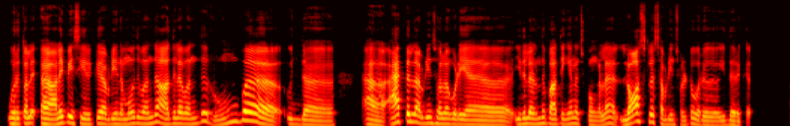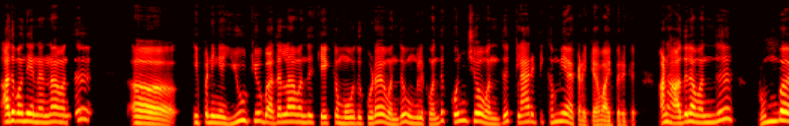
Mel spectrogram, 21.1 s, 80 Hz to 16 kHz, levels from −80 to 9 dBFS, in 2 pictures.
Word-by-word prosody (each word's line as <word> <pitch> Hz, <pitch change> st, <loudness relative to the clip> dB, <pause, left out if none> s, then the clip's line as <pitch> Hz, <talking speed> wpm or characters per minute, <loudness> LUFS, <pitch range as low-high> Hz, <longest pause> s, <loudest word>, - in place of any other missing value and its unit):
ஒரு 160 Hz, 0 st, +2 dB
தொலை 165 Hz, -, +2 dB
அ -, -, +6 dB
அலைபேசி 175 Hz, +1 st, +1 dB
இருக்கு. 145 Hz, +3 st, -4 dB
அப்பிடினம்போது 150 Hz, +2 st, -2 dB
வந்து, 170 Hz, +7 st, -2 dB
அதில 160 Hz, +2 st, 0 dB
வந்து 160 Hz, +9 st, -5 dB, 0.2 s
ரொம்ப 195 Hz, -, -6 dB, 0.7 s
இந்த 145 Hz, -1 st, -6 dB, 0.9 s
அ -, -, +4 dB, 0.4 s
Apple 210 Hz, +1 st, +3 dB
அப்பிடின்னு 170 Hz, -1 st, -2 dB
சொல்லக்கூடிய 145 Hz, -3 st, 0 dB, 0.7 s
இதில 155 Hz, +1 st, +1 dB
இருந்து 160 Hz, +3 st, -4 dB
பார்த்தீங்கன்னு 150 Hz, +2 st, -2 dB
வச்சிக்கோங்களேன், 140 Hz, +3 st, -4 dB, 0.2 s
லாஸ்லெஸ் 220 Hz, -4 st, +2 dB
அப்பிடின்னு 135 Hz, -1 st, -6 dB
சொல்ட்டு 135 Hz, +5 st, -5 dB
ஒரு 125 Hz, -, -4 dB, 0.2 s
இது 125 Hz, 0 st, -6 dB
இருக்கு. 485 Hz, -, -9 dB, 0.6 s
அதுக்கு 235 Hz, +2 st, +6 dB
வந்து 230 Hz, 0 st, +5 dB
என்னன்னா 200 Hz, +1 st, +1 dB
வந்து, 195 Hz, +7 st, -5 dB, 0.8 s
ஆ -, -, +5 dB, 0.8 s
இப்ப 190 Hz, -, -1 dB
நீங்க 185 Hz, -2 st, +2 dB, 0.2 s
YouTube 235 Hz, -1 st, -2 dB
அதெல்லாம் 210 Hz, +3 st, +1 dB
வந்து 195 Hz, 0 st, -2 dB
கேட்கும்போதுகூட, 170 Hz, -1 st, -1 dB, 0.2 s
வந்து 140 Hz, +6 st, -4 dB
உங்களுக்கு 160 Hz, -3 st, -4 dB
வந்து 160 Hz, +11 st, -5 dB
கொஞ்சம் 230 Hz, -1 st, +2 dB
வந்து 150 Hz, +4 st, -5 dB
க்ளாரிட்டி 205 Hz, +1 st, -2 dB
கம்மியா 220 Hz, +1 st, 0 dB
கிடைக்க 120 Hz, +1 st, -3 dB
வாய்ப்பு 120 Hz, -1 st, -1 dB
இருக்கு. 110 Hz, -, -9 dB, 0.4 s
ஆனா 205 Hz, +2 st, +4 dB
அதுல 220 Hz, +1 st, +5 dB
வந்து, 200 Hz, +7 st, -1 dB, 0.5 s
ரொம்ப 225 Hz, +6 st, 0 dB
175 Hz, 140 wpm, -22 LUFS, 150-210 Hz, 0.9 s, அ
